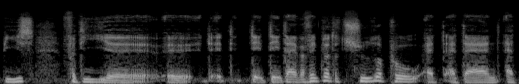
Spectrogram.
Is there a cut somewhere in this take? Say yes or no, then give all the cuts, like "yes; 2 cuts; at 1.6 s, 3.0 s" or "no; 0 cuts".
no; 0 cuts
